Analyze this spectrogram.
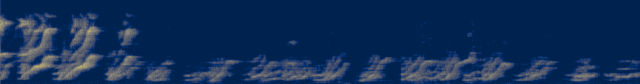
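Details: Pet guinea pig screaming after finishing its food indoors: loud high-pitched squeals in rapid repeated bursts, about two per second, the first few strongest and rising, the rest shorter and choppier.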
